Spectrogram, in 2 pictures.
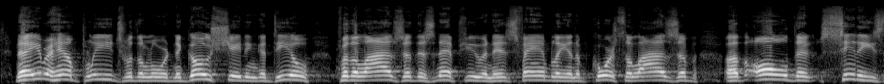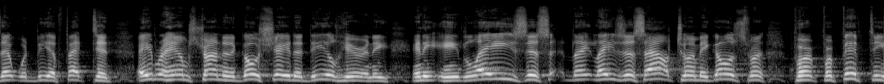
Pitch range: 185-220 Hz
